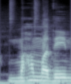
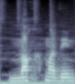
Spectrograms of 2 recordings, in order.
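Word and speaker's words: מחמדים: पहला इब्रानी भाषा में इस शब्द को महम मदीम नहीं मख मदीम प्रोनाउंस किया जाता है तो क्या मख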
